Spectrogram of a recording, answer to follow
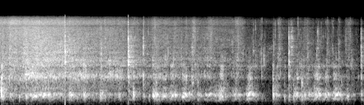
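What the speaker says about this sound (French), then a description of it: "Je vais pouvoir ajouter mes champignons" Mushrooms and golden-browned onions frying and being stirred in a Cookeo multicooker, a steady close sizzle with scraping stir strokes and occasional utensil knocks throughout.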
